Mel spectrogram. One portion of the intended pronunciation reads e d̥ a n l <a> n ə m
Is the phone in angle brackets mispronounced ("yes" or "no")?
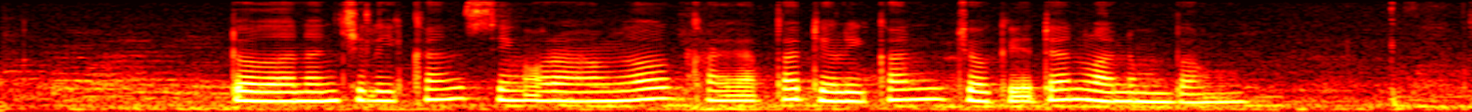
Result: no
